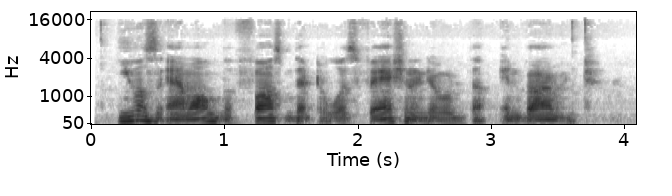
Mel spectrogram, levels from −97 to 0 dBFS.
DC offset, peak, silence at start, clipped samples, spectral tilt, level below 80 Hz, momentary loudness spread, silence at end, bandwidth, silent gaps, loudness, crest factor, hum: under 0.1%; -4 dBFS; 0.2 s; under 0.1%; -6.5 dB/octave; -52 dBFS; 10 LU; 0.3 s; 16.5 kHz; none; -22 LUFS; 20 dB; none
